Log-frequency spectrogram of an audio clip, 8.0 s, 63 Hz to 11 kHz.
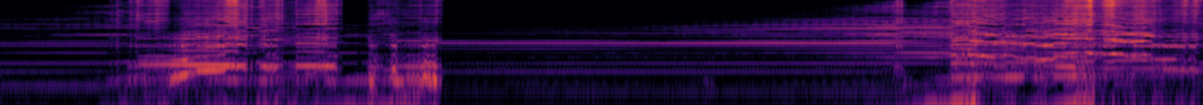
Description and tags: tk 11 mic scrape 3rvrslo
A heavily processed sound of a mic scraping on guitar strings.
electronic, guitar, music, processed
